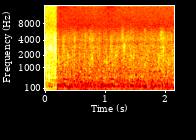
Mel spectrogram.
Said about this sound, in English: The soundtrack for this scene, and for much of the episode, is the sound of the rain.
